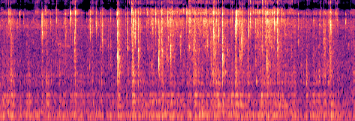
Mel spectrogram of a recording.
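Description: Water runs steadily from an outdoor spigot while tomato seeds are rinsed and pulp is poured off, a continuous close splashing rush with no talking.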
